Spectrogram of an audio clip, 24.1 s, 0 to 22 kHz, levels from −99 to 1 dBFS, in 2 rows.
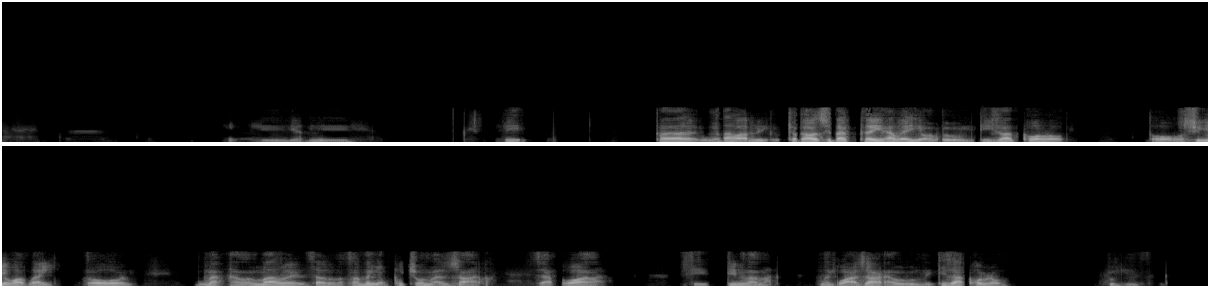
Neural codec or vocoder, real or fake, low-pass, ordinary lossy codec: codec, 16 kHz, 0.5 kbps, FreqCodec, larger model; fake; 5.4 kHz; AAC, 24 kbps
